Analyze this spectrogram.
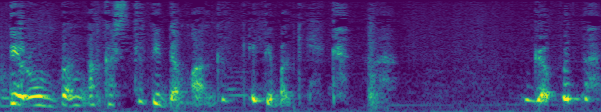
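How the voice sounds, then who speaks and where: A woman's voice: high voice, animated, normal speed, whispered. A woman playing a long-suffering village wife, lamenting plaintively in a melodramatic Ilocano radio drama. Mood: tearful lament.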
